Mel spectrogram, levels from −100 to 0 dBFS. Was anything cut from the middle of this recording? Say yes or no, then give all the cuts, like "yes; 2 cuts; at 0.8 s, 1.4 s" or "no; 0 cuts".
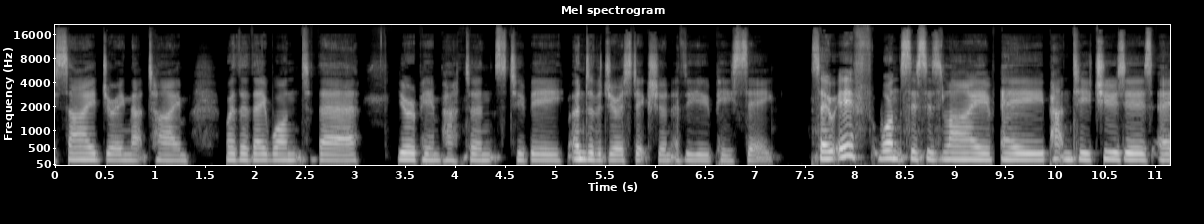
no; 0 cuts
